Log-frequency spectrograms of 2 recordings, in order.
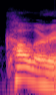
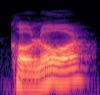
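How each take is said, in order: First: It is pronounced the English way. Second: It is pronounced the Spanish way. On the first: "Most words in English that end in O R" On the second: "are exactly the same in Spanish"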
